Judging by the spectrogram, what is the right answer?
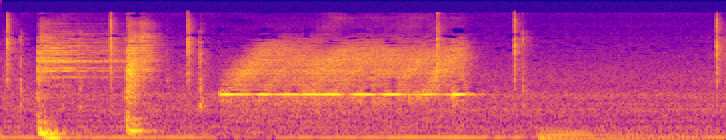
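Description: Computer keyboard and mouse clicks while browsing for a sound, with a short sound being previewed in between: a hissing swell with one steady high tone lasting about two seconds, then a low hum near the end.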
